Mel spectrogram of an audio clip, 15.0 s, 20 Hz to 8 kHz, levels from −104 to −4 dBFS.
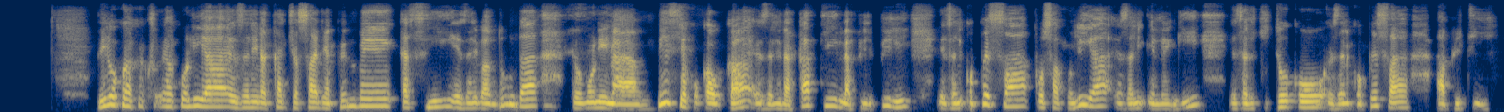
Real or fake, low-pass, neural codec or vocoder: fake; 7.2 kHz; codec, 44.1 kHz, 2.6 kbps, SNAC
